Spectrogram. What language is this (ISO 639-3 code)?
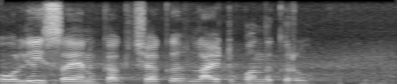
mai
